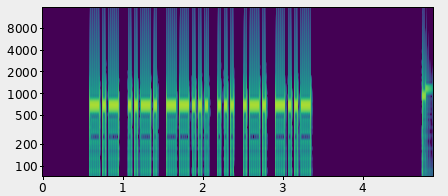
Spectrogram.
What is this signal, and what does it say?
Morse code, heard as a keyed tone, about 30 wpm, 700 Hz. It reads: KF7SRX
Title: USA Call Signs 30wpm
